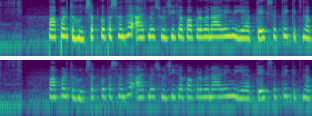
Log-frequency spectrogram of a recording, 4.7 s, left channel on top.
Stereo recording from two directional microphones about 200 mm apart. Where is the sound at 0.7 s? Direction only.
35° left (ahead or behind).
